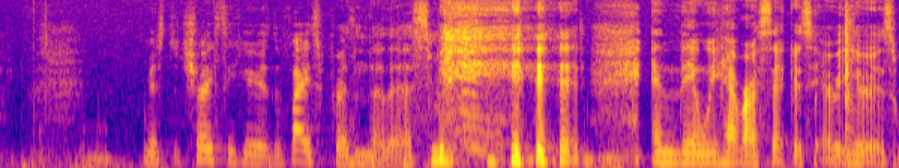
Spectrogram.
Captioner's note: laughter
